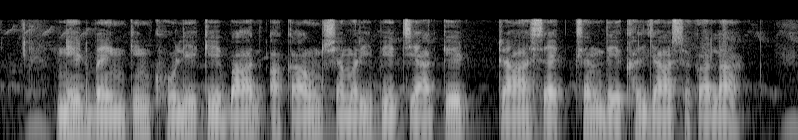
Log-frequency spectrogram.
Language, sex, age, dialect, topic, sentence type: Bhojpuri, male, 18-24, Western, banking, statement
